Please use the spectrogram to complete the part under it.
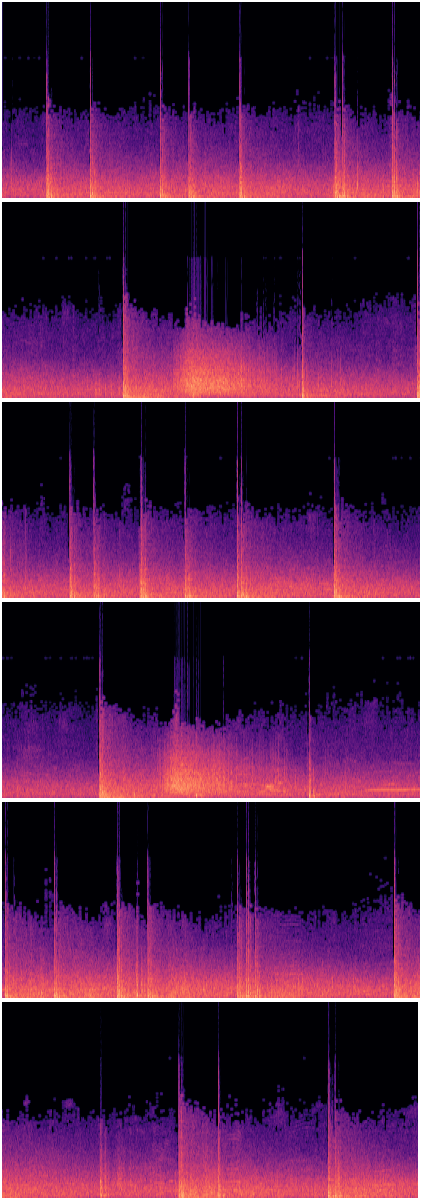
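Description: Fireworks burst with loud, sharp booms, echoing across the night.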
